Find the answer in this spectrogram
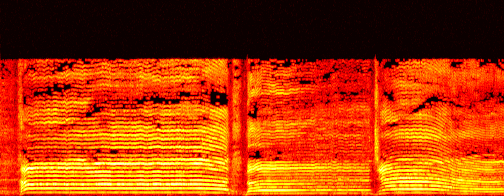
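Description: A woman singing three long held notes in a row, each lasting two seconds or more, the last one sliding down in pitch near the end.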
